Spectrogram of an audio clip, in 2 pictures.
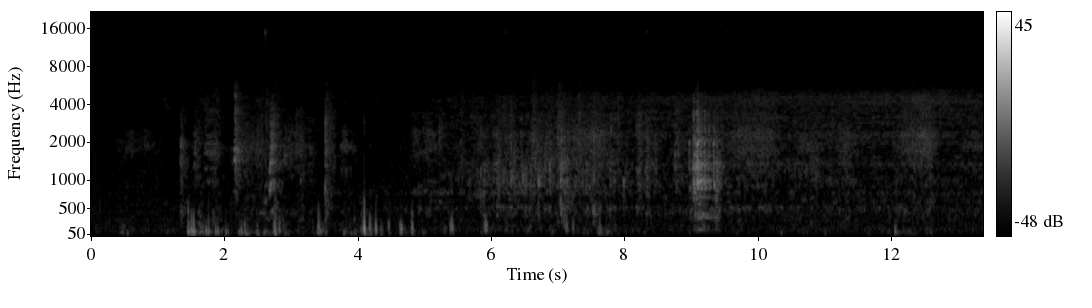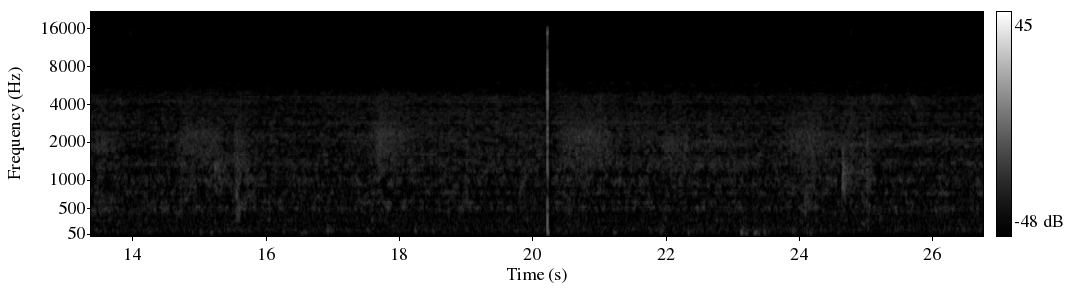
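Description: Fry jack dough, the first test piece, frying in hot oil in a skillet: a faint, steady sizzle that sets in about five seconds in, after a few knocks of handling. A single sharp click comes about twenty seconds in.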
